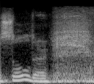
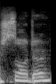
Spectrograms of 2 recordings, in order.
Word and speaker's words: solder: yeah, I'll teach you how to solder, or solder, and yeah, you guys say it wrong.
